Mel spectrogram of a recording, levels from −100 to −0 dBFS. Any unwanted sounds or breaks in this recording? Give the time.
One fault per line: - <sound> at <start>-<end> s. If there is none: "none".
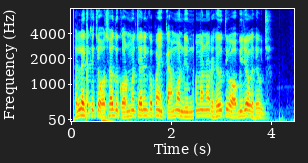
- dropout at 2.4-2.5 s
